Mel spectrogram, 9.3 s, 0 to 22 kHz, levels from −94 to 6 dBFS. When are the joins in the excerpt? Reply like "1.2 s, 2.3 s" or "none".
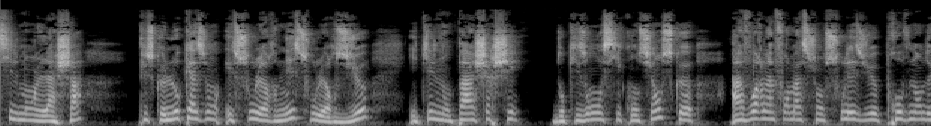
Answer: none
